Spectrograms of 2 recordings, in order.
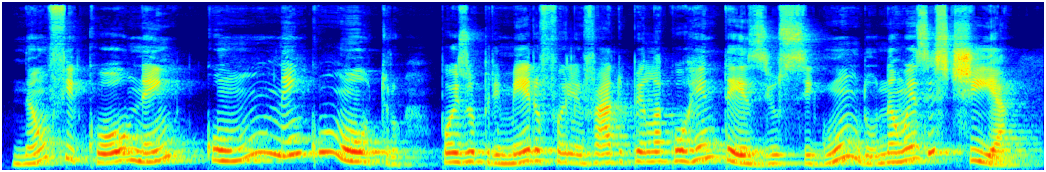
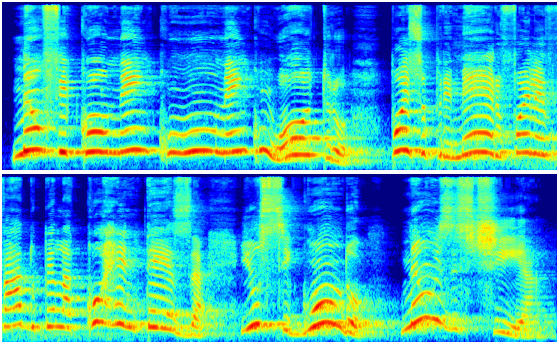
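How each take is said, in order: First: It is read in a very serious tone. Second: It is read in a very angry tone.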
